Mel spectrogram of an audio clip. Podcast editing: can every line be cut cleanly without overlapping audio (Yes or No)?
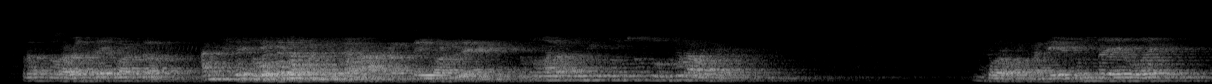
No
